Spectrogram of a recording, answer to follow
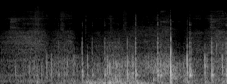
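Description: Coated fabric of a roll-top dry bag rustling and crackling with many small crinkles as its top is pressed and rolled down to squeeze the air out.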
